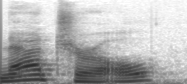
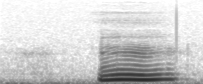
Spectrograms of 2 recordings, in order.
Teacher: involves the tip of the tongue touching the tooth ridge the area may be a centimeter or two behind your top teeth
